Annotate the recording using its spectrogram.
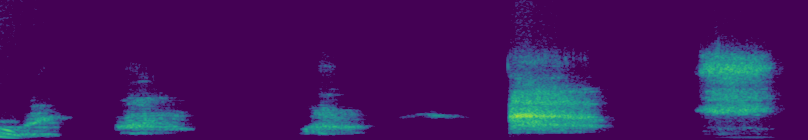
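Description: A woman breathing hard while exercising: four short, breathy exhales about a second apart, after the tail end of a "woo" at the start.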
